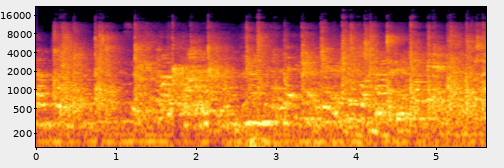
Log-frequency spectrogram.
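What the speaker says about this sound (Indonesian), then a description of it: "Tepuk siku, tepuk pundak, tepuk tangan." Children's clapping game of tapping elbows and shoulders, then clapping hands, during a classroom lesson: a steady run of close claps and soft thumps under a chanting voice.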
